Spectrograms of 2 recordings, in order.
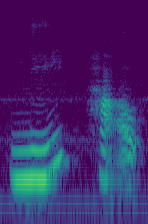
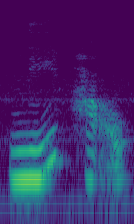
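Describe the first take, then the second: No difference in how they are said.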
